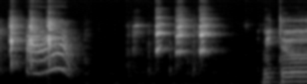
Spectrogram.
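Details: Pet parrot (mithu) calling indoors: three squeaky, harmonic chirps with bending pitch, a pause, three more sharp chirps, then a longer nasal, buzzy note. The bird makes a creaking sound and imitates talking.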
